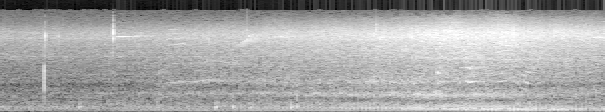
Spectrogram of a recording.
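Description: A motor vehicle passing, its engine rumble and road noise growing to a peak about four to five seconds in and then easing off. A few short high chirps come through.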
